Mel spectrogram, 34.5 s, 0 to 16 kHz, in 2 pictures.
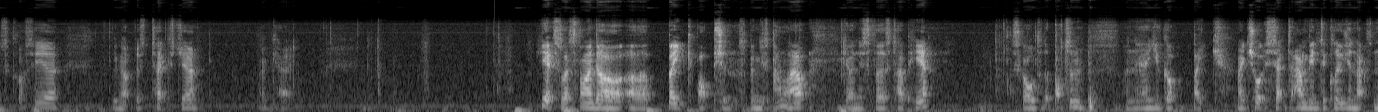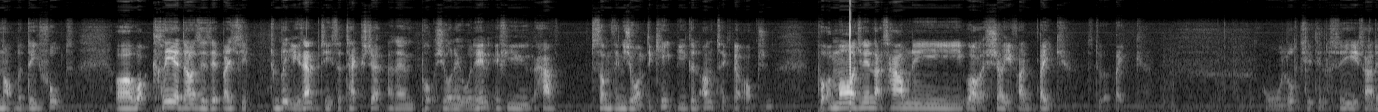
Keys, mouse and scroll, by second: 4.4-5.3 scroll down 1, 5.8 shift+middle click, 7.8 click, 13.6-15.1 scroll down 1, 15.2 scroll down 1, 31.9 click.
